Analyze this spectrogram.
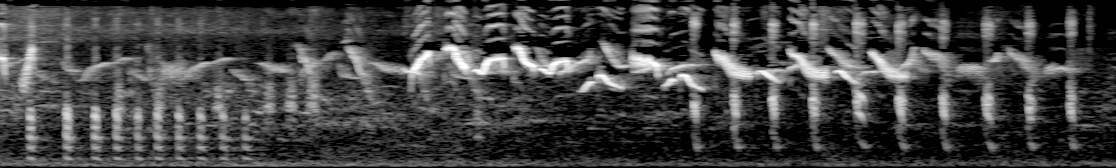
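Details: Hwamei with yellow legs, yellow bill and yellow plumage, the 'tam hoàng' form, singing loud whistled phrases that rise and fall, mixed with sharp clicking notes in quick succession.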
